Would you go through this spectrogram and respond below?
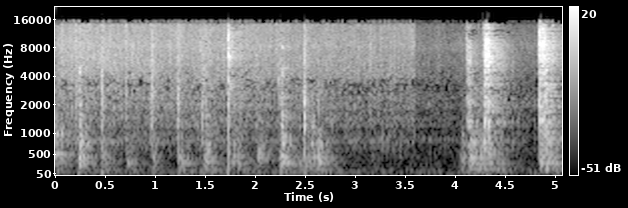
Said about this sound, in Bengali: আটা দিয়ে এবার খুন্তি দিয়ে চেপে চেপে ঢেঁড়স মশলা মিশিয়ে নেব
